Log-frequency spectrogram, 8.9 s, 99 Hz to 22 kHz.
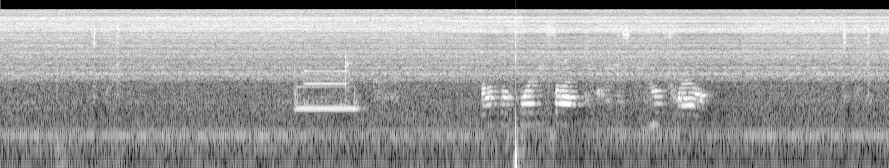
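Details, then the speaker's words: iTero digital intraoral scanner capturing 3D tooth images for a crown, each beep marking 100,000 laser points captured: short electronic beeps with faint tonal chirps over steady room hum; intraoral scanner beep. "every time you hear that beep there's 100,000 points of laser light that are being sent out and then reflected back into the little sensor that you're seeing right here"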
